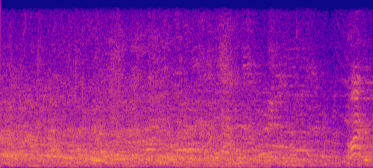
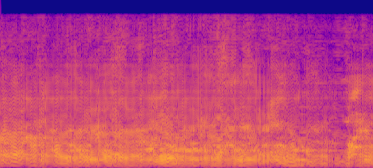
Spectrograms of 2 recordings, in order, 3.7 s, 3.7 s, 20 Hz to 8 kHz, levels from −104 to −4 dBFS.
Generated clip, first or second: second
